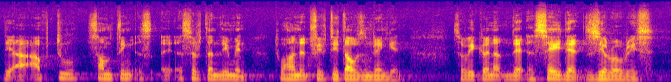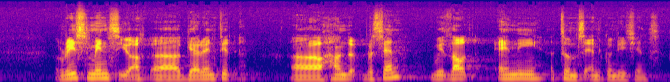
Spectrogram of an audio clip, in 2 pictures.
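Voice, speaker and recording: A man's voice: medium pitch, steady tone, moderate pace. A man adding comments as a conference panelist, explaining with many fillers. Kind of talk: panel discussion. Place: large conference hall. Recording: long conference hall reverb.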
